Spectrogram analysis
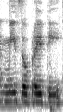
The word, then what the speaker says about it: Miso Pretty: It's actually spelled like miso, but it sounds like Miso Pretty.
